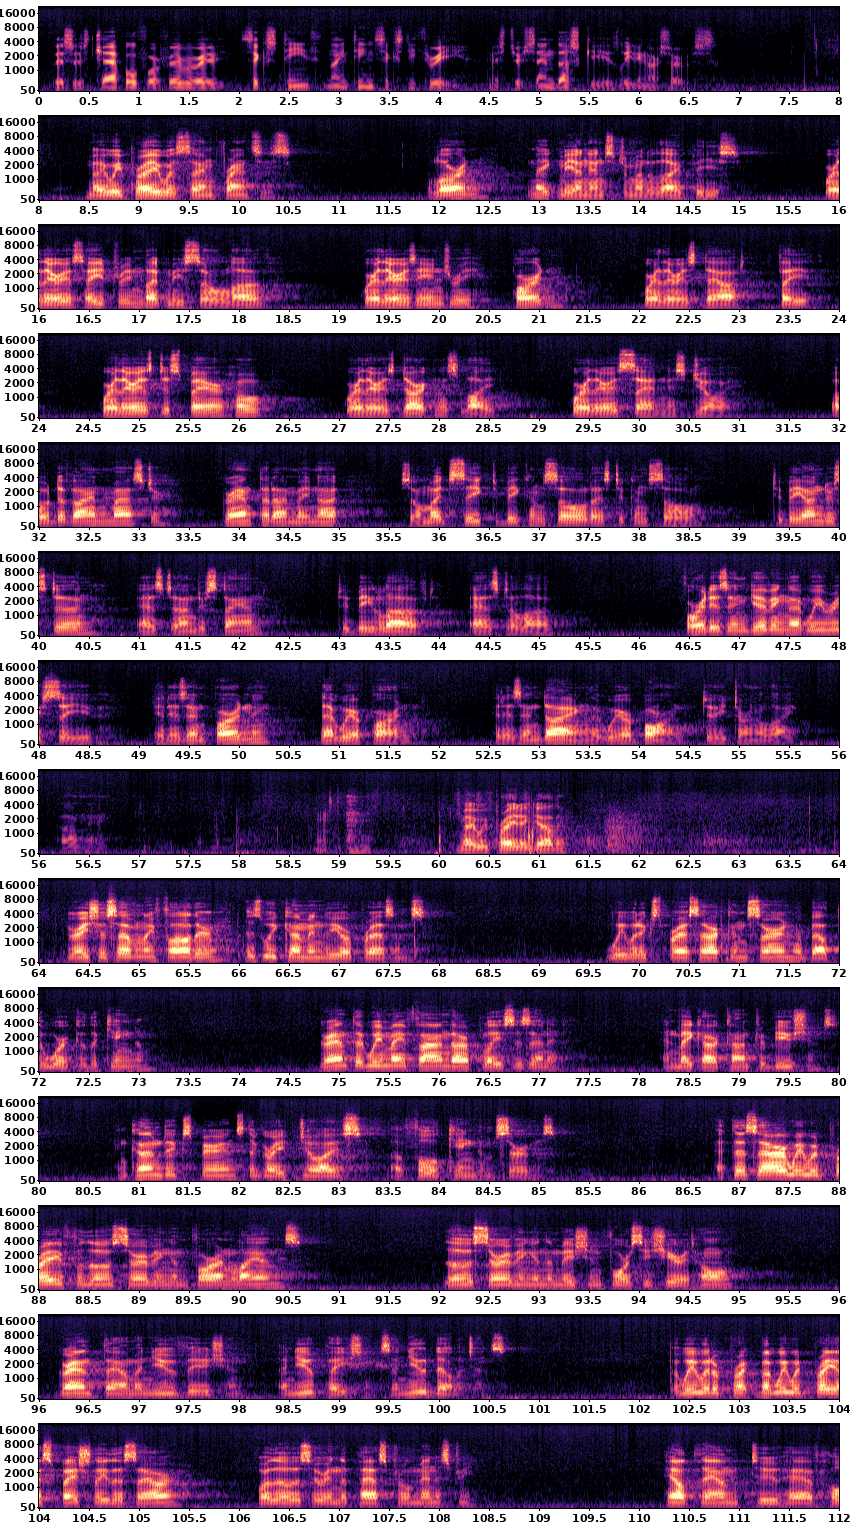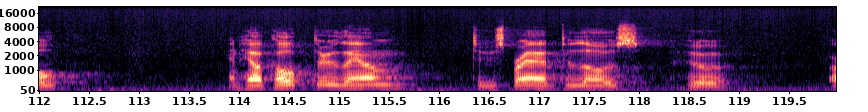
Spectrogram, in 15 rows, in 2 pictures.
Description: The service begins with a prayer from St. Francis from 0:00-0:56. A prayer is offered from 1:00-4:07. A special solo performance of Psalm 23 is sung from 4:20-9:37.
